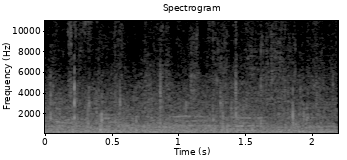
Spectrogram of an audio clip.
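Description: Footsteps of a group walking on pavement, with scattered voices of people around, over a steady low hum.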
